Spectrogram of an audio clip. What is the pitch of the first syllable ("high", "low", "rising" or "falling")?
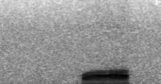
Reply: rising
